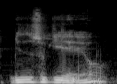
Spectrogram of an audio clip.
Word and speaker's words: 민수기: 2장 32절 말씀을 보았습니다만 민숙이니까 민숙 민수기예요 발음은 어떤 여자 이름 같은데 민수기 그 여자 이름이 아니라 민수기예요 수요를 샜다는 거죠 계수했다는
